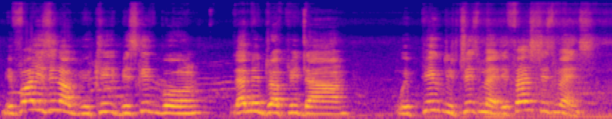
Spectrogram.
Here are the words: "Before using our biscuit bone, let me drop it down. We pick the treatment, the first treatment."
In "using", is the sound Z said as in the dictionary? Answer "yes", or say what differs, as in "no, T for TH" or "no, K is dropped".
no, S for Z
